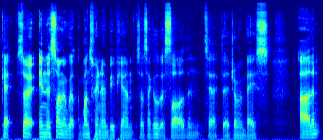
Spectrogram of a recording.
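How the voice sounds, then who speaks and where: A man's voice: a bass voice, fairly even intonation, fairly quick. A young man, a music producer, casually explaining his synth sound design, thinking aloud with lots of fillers. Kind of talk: casual software tutorial.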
